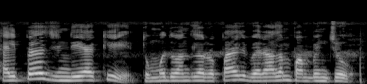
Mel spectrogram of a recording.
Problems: constant background noise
